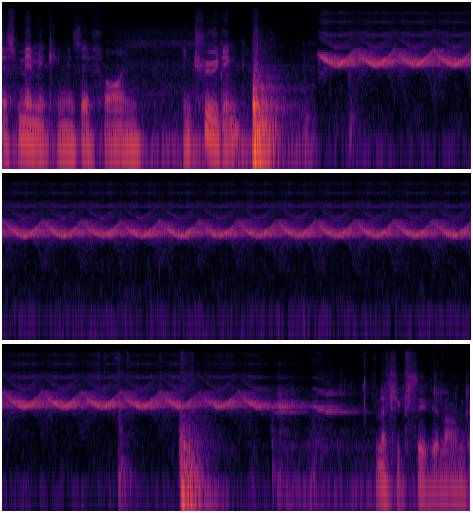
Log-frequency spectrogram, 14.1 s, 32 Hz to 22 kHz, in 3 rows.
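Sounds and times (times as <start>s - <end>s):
warbling car alarm siren: 3.2s - 12.9s.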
